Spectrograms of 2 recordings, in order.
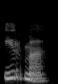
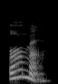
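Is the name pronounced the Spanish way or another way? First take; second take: Spanish; other. First: The name is pronounced the Spanish way. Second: The name is pronounced in a non-Spanish way. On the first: This is how the speaker's own name is really said. The speaker calls it right. "which is the pronunciation not just in Spanish" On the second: This is how people reading the name tend to say it. The speaker calls it wrong. "When people see my name in writing, I-R-M-A, they often say Irma"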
